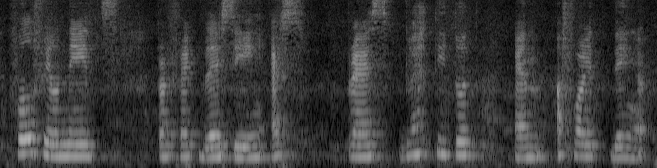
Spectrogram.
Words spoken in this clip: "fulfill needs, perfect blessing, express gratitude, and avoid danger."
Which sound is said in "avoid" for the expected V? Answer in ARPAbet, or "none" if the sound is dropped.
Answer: F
